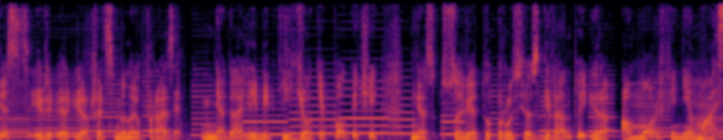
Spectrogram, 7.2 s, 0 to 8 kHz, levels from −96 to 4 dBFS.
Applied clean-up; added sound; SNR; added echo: none; Wind instrument, woodwind instrument; 9 dB; none.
